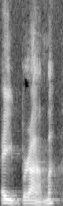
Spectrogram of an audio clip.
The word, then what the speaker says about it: Abram: When Abram, note how I pronounce that, Abram, was 99 years old, the Lord appeared to Abram and said to him, "I am God Almighty.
